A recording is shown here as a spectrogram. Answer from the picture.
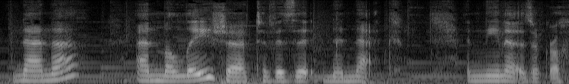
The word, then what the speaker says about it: Nenek: So on one side, it's Nenek. So it's spelled Nenek, N-E-N-E-K, but it says, the K is there and not, like a ghost. Start saying the K, but stop suddenly before any sound comes out.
